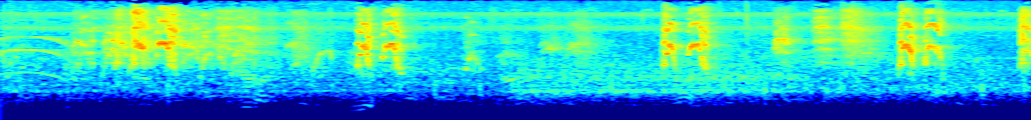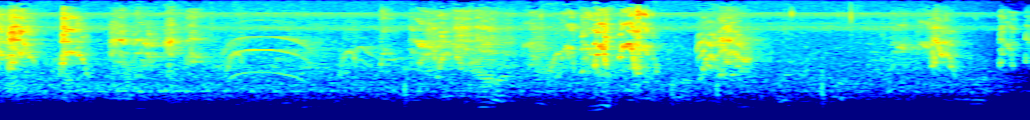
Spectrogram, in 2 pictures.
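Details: Free-living blaze-winged parakeets (Pyrrhura devillei) give harsh, scratchy screeches in irregular bursts, several birds calling over one another, with a faint steady hiss behind.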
